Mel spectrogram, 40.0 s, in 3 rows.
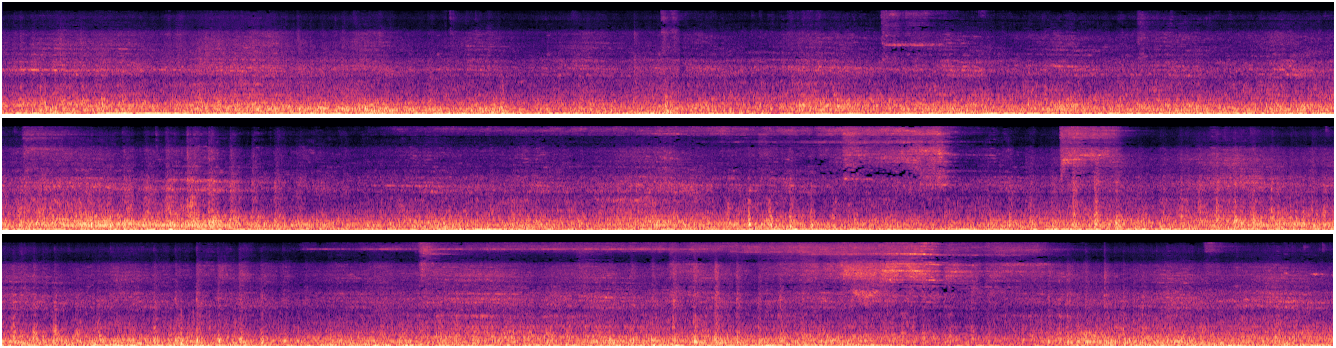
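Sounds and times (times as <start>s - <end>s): rail clicks: 0.0s - 39.9s
train wheels rumbling on rail: 0.0s - 39.9s
high wheel squeal: 8.8s - 9.8s, 18.7s - 23.1s, 34.0s - 37.1s.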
